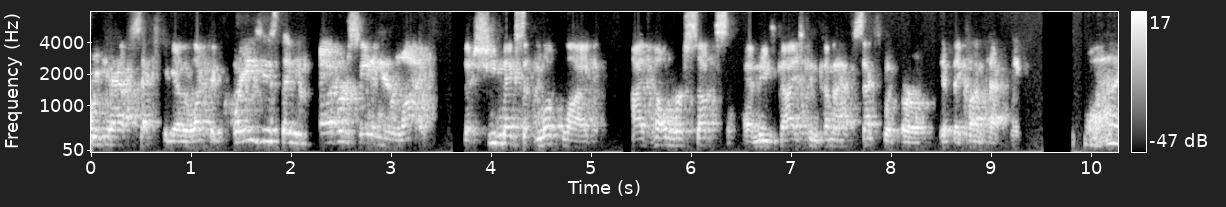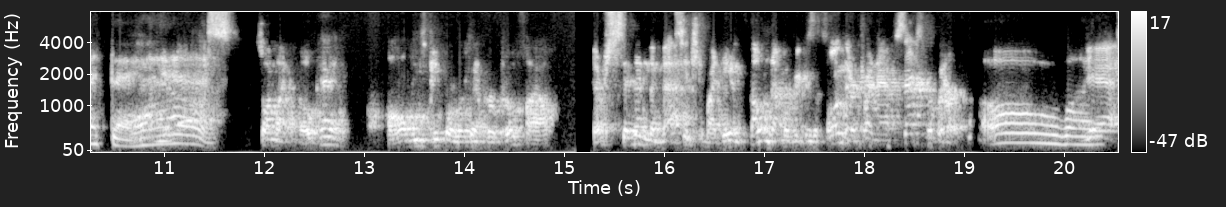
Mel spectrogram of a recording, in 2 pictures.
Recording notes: Please excuse the audio issue with this episode.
